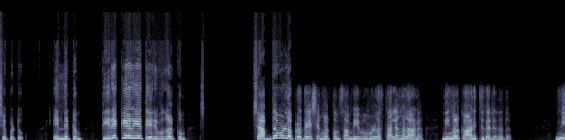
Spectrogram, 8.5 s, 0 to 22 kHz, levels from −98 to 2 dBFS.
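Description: At 3.06 s, just after "എന്നിട്ടും തിരക്കേറിയ തെരുവുകൾക്കും", a playback stall, likely from the player running dry, silences the speech for about 0.75 s until 3.81 s. From 4.4 s, after "എന്നിട്ടും തിരക്കേറിയ തെരുവുകൾക്കും ശബ്ദമുള്ള", a call bitrate drop from 32 to 10 kbps narrows the bandwidth from 20 kHz to 8 kHz, so the speech sounds muffled and coarse to the end.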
